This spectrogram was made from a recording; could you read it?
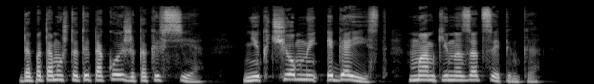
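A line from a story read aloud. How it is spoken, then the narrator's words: Loud, clipped syllables. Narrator (Russian): Чеканит громко, чуть ли не по слогам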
